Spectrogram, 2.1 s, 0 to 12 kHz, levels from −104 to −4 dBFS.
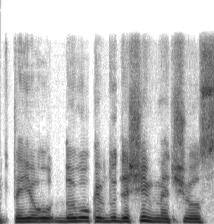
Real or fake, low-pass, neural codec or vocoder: fake; 9.9 kHz; vocoder, 22.05 kHz, 80 mel bands, Vocos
